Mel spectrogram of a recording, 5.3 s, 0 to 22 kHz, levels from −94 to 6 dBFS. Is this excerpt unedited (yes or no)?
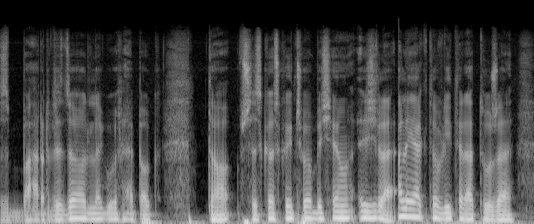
yes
